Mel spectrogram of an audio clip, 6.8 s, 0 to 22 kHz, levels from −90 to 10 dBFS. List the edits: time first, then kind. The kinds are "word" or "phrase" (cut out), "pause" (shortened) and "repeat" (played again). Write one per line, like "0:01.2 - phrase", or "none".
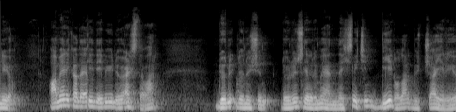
0:01.3 - word
0:03.5 - word
0:04.5 - word
0:05.3 - word
0:05.9 - word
